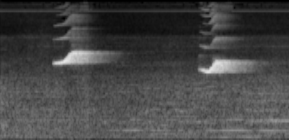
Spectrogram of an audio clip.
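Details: Two bright, high upslurred whistles about one and a half seconds apart from an Oriental magpie-robin, a song used to lure and stimulate other birds, over faint background hum.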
